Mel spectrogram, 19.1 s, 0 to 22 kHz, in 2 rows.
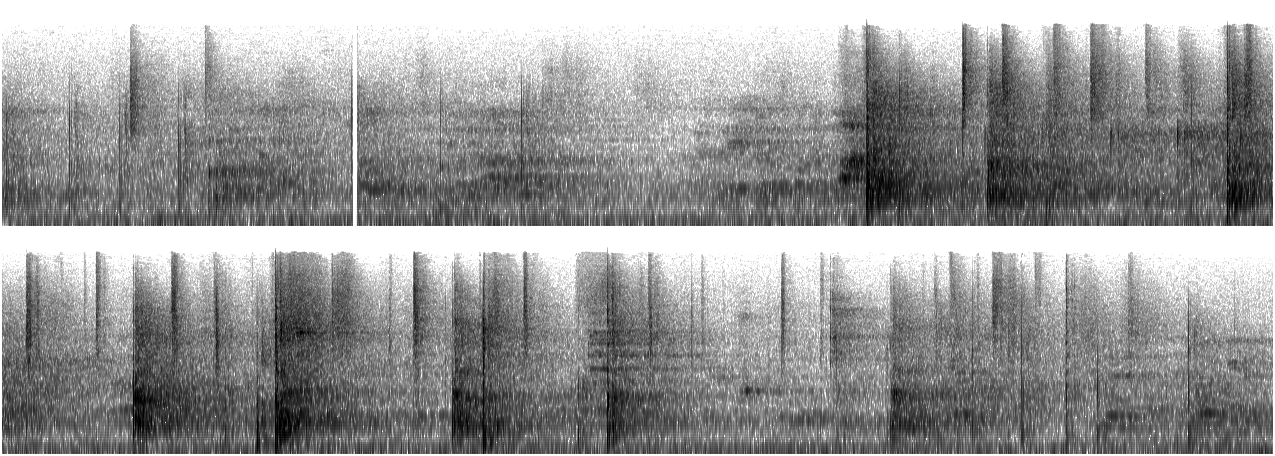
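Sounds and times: ball bouncing on hard court: 0:10.4 - 0:14.5.

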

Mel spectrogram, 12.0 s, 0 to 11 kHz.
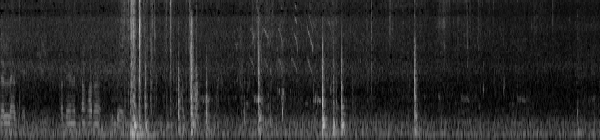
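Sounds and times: water splashing and dripping: 0:00.2 - 0:11.6
net slapping and knocking: 0:02.5 - 0:04.2.

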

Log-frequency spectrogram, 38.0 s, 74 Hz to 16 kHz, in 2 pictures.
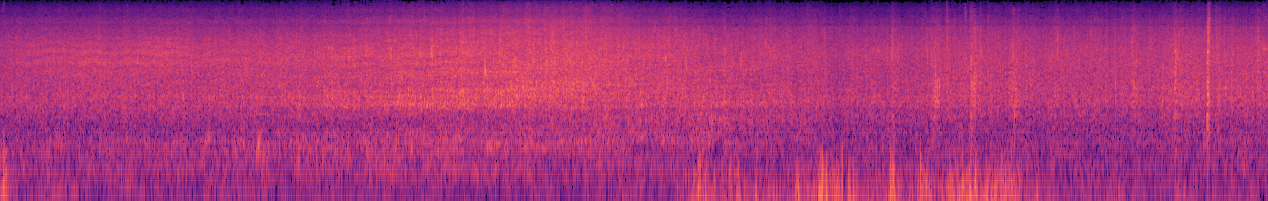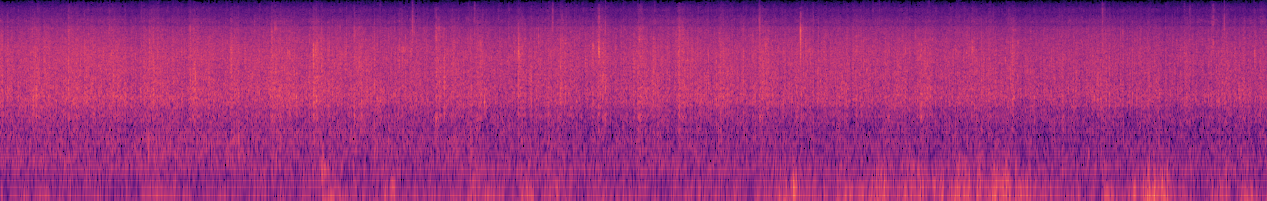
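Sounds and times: steady rain: 0:00.0 - 0:38.0.

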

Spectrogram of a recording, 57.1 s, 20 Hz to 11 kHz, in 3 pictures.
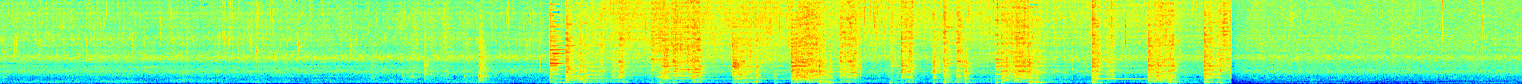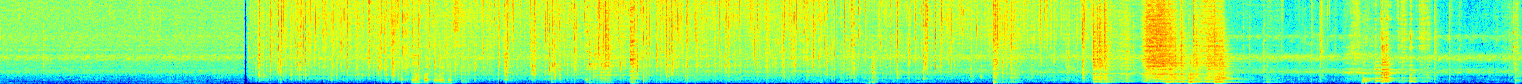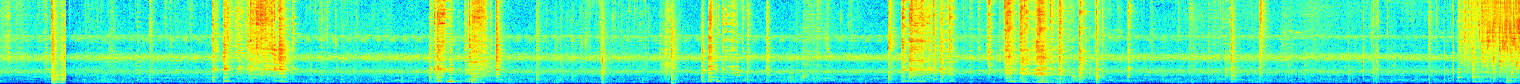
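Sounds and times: utensils clinking on metal pots: 0:06.9 - 0:15.4, 0:32.6 - 0:34.6, 0:49.3 - 0:51.7.

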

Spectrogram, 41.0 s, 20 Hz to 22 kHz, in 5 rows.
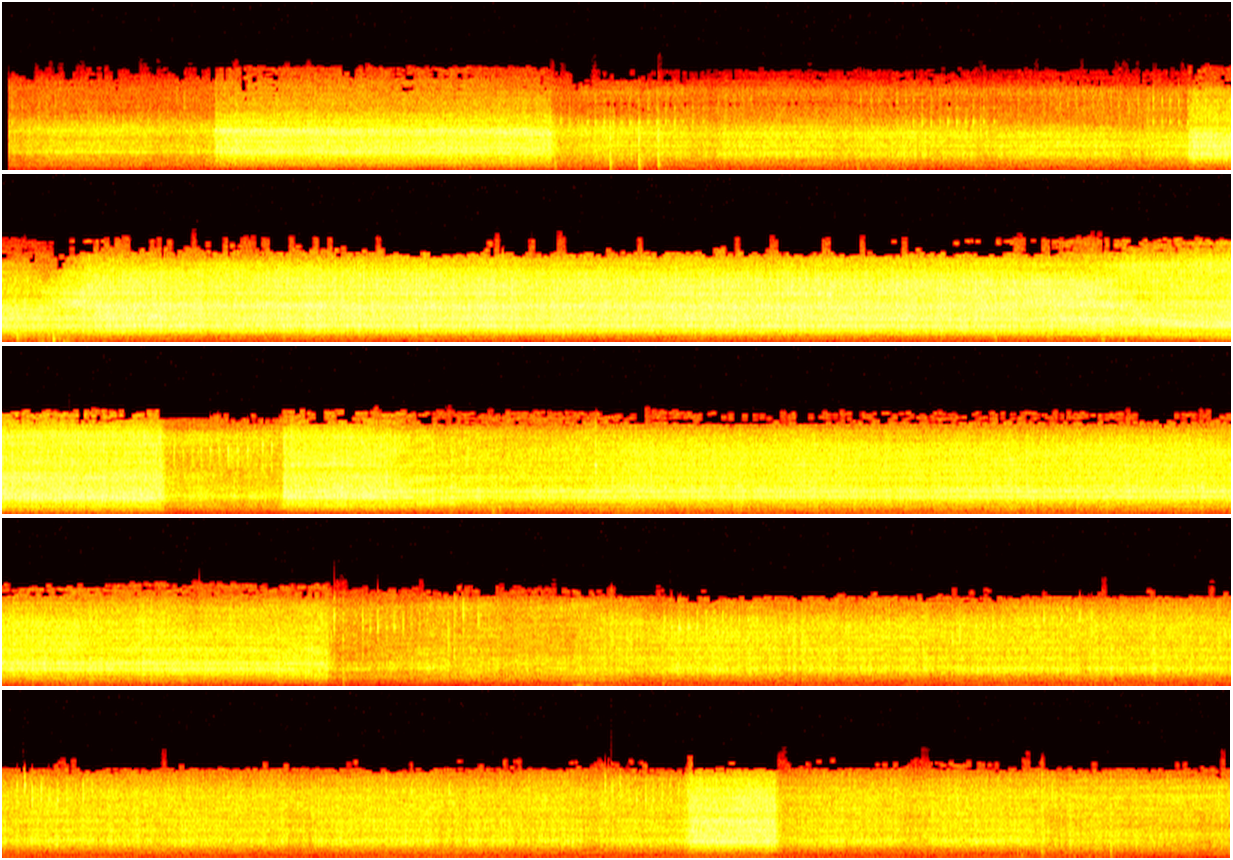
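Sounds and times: toy motor whirring: 0:00.1 - 0:40.9.

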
